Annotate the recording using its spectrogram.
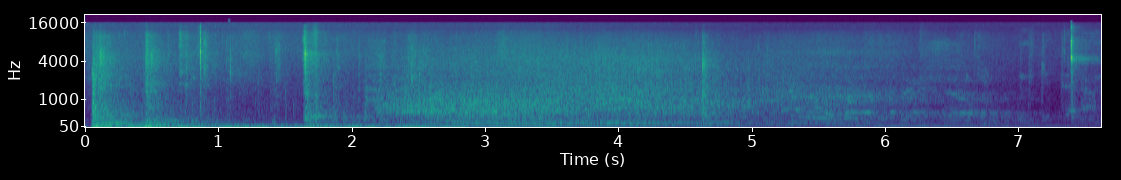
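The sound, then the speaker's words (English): Heavy airlock doors shut in a long man-made cave tunnel with a deep, booming thud that echoes, followed by rumbling reverberation, a few dull knocks and a sharp metallic clank near the end. “We make our way down a long man-made tunnel and through another series of big airlock doors.”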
